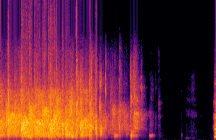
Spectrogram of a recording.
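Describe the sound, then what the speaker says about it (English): A round of applause for a student speaker at a school talk on AI, loud dense clapping that tapers off over three seconds into silence before a brief sound at the end. "round of applause for Luca."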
